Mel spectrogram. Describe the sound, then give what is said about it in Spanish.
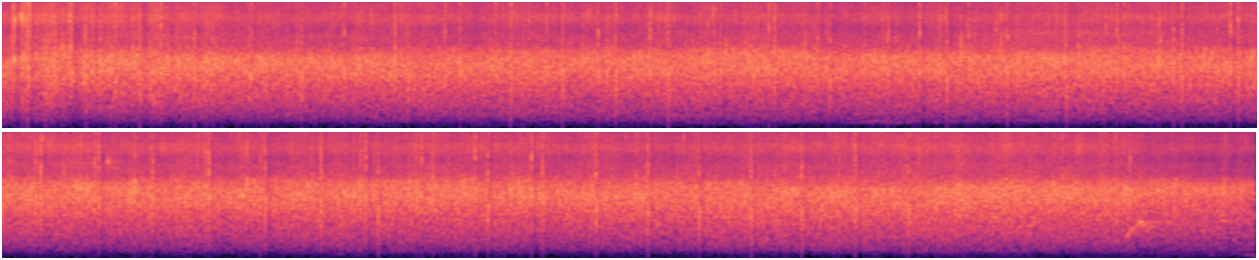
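A crowd of wedding guests at a Christian wedding applauds warmly for the newly married couple, a dense, steady patter of many clapping hands that stays loud and even for the whole stretch, with no talking over it. “se lo vamos a manifestar con un afectuoso aplauso.”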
